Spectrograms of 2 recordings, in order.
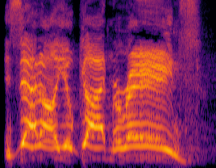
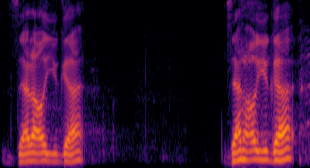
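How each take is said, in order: First: High, loud drill instructor bark; drill instructor yell. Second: Low, softer taunting repeat; quieter drill instructor taunt. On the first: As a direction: yell like a Marine drill sergeant at recruits. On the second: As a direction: drop it down and needle them. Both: Retold or imitated. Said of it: "they would turn around and they go".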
